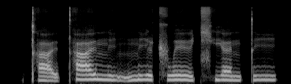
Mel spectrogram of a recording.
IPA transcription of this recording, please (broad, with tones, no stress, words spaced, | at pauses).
kʰa̰˨˩ɪ̯t̪ʰa˥ɪ̯n̪ḭ˨˩ŋ n̪i˥˧ ʈ͡ʂwe˥˧ɪ̯t͡ɕʰjɛ˥˩nt̪i˥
